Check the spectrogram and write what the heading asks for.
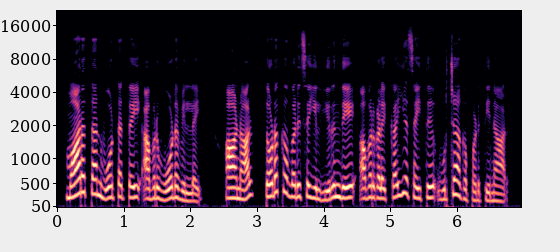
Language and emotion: Tamil, neutral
